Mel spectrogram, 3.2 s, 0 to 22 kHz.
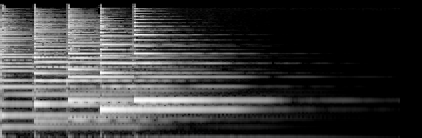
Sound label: E 6th, down, Guitar, Standard; arpeggiated; JGuitar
